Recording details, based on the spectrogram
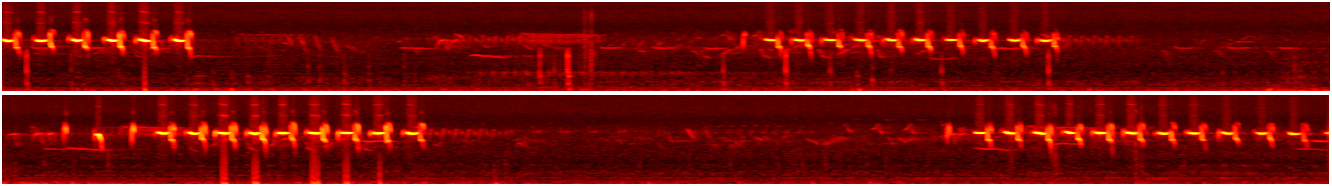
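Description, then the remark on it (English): A wild male bird calls at close range in four loud bursts of rapid, high-pitched repeated notes, spaced a few seconds apart over a steady low rumble. “Wild bird, stop. Circling the wild male again from close range.”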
